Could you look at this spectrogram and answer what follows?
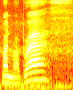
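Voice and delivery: calm, steady guiding voice; guided meditation. Acted. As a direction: guide the breathing gently. Leads a guided breath meditation.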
